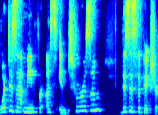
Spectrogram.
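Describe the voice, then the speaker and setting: In a Canadian accent, a woman speaks with lively intonation. Her pace is moderate. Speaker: international tourism official. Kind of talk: webinar presentation.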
